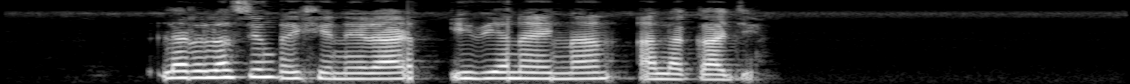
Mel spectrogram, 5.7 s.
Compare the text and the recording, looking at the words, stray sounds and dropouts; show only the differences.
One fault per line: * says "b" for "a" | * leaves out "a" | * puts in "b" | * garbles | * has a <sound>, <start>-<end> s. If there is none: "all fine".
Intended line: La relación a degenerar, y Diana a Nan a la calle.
all fine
